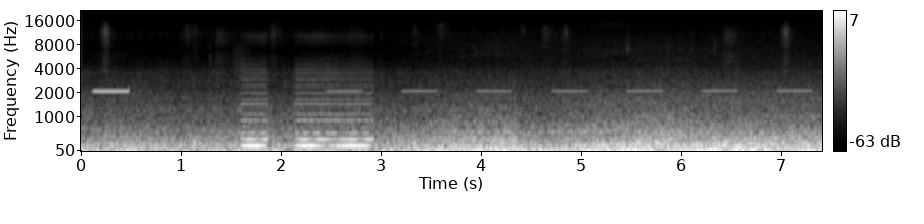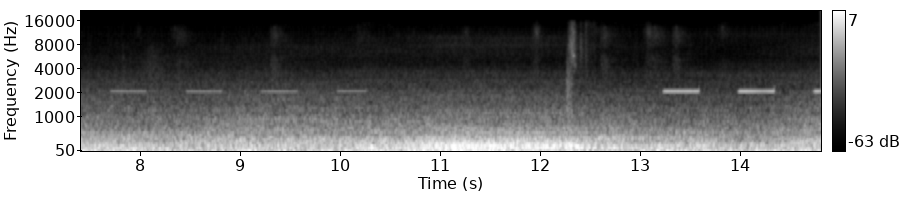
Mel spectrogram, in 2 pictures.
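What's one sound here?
A turn signal ticks in a steady rhythm.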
